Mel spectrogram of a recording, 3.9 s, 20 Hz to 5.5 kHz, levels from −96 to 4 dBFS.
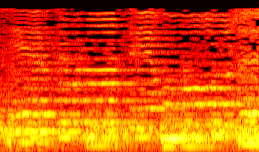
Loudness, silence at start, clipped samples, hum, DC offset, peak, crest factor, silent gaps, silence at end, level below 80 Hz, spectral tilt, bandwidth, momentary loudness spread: -20 LUFS; 0 s; under 0.1%; none; under 0.1%; -4 dBFS; 16 dB; none; 0 s; -42 dBFS; -9.5 dB/octave; 5 kHz; 6 LU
